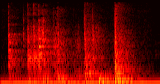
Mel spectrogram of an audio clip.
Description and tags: Door Opening
Opening my home door with keys.
close, door, opening, short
